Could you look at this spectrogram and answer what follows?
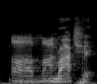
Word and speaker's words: Makhachev: How do you say his last name? Makhachev. Makhachev? Yeah. Okay.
